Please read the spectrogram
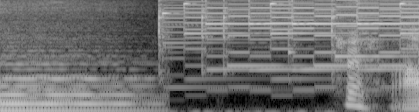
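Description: A music sting with a deep bass chord ends about a second in. A mobile phone ringtone then starts, a melody of bright electronic tones.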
